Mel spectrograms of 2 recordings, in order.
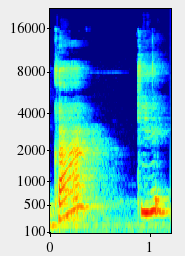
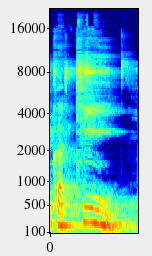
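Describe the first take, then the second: First: "caqui" as CA-qui, first syllable drawn out; stress on first syllable. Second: "caqui" as ca-QUI, last syllable held; stress on last syllable. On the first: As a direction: hold the CA in "caqui", then a short qui. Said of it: "Aonde eu demoro mais". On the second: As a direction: lean on the final QUI of "caqui". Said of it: "aonde eu coloco mais intensidade". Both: Shown as a demonstration.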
